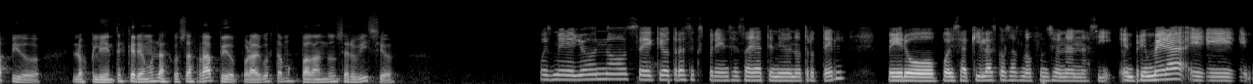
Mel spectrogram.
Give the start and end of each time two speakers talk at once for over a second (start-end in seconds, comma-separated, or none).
none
